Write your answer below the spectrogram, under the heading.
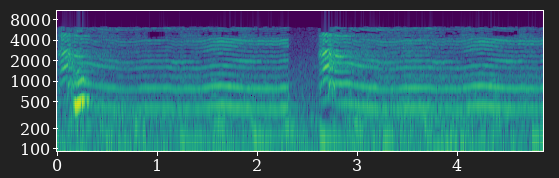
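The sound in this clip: A young child cries after a turquoise-green balloon held to a candle popped: two long, sustained wailing cries with a steady pitch, split by a brief pause, loud and alone.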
